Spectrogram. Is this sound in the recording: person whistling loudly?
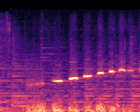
yes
